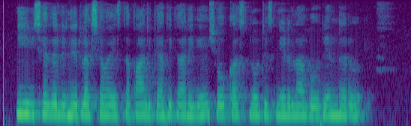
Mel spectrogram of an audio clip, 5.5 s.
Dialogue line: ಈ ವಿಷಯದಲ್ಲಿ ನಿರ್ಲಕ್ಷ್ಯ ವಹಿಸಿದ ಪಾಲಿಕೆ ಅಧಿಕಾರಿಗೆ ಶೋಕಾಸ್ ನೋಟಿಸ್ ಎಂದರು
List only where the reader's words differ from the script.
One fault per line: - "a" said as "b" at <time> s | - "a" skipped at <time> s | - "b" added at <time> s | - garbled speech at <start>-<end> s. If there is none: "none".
- "ನೀಡಲಾಗುವುದು" added at 3.7 s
